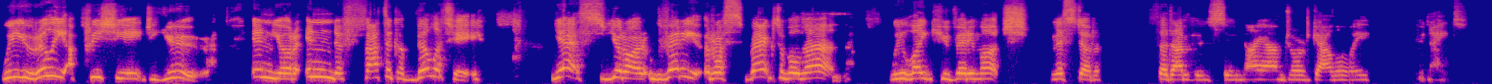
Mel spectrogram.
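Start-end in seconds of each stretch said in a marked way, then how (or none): 0.0-12.4 heavy, overdone, exaggerated, very Scottish accent. Quoting what George Galloway said, George Galloway impression in very Scottish accent. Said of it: "in his very Scottish accent. He goes".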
